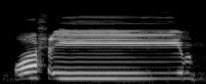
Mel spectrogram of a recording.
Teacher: हा को हलक के दरमियानी हिस्से से निकालेंगे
